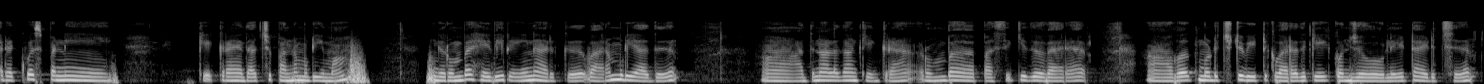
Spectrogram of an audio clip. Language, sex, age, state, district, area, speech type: Tamil, female, 18-30, Tamil Nadu, Tiruppur, rural, spontaneous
